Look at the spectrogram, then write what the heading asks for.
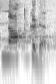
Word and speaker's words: knocked: Don't pronounce it as knocked. It's knocked. Okay, the sound should not come while you read.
